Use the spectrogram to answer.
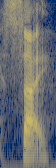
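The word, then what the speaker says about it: psi: letter use करते हैं Greek letter और इसको कहते हैं साई ठीक है ये ग्रीक लेटर है साय जिसकी स्पेलिंग होती है पी एस आई साई और ये होता है वेव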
